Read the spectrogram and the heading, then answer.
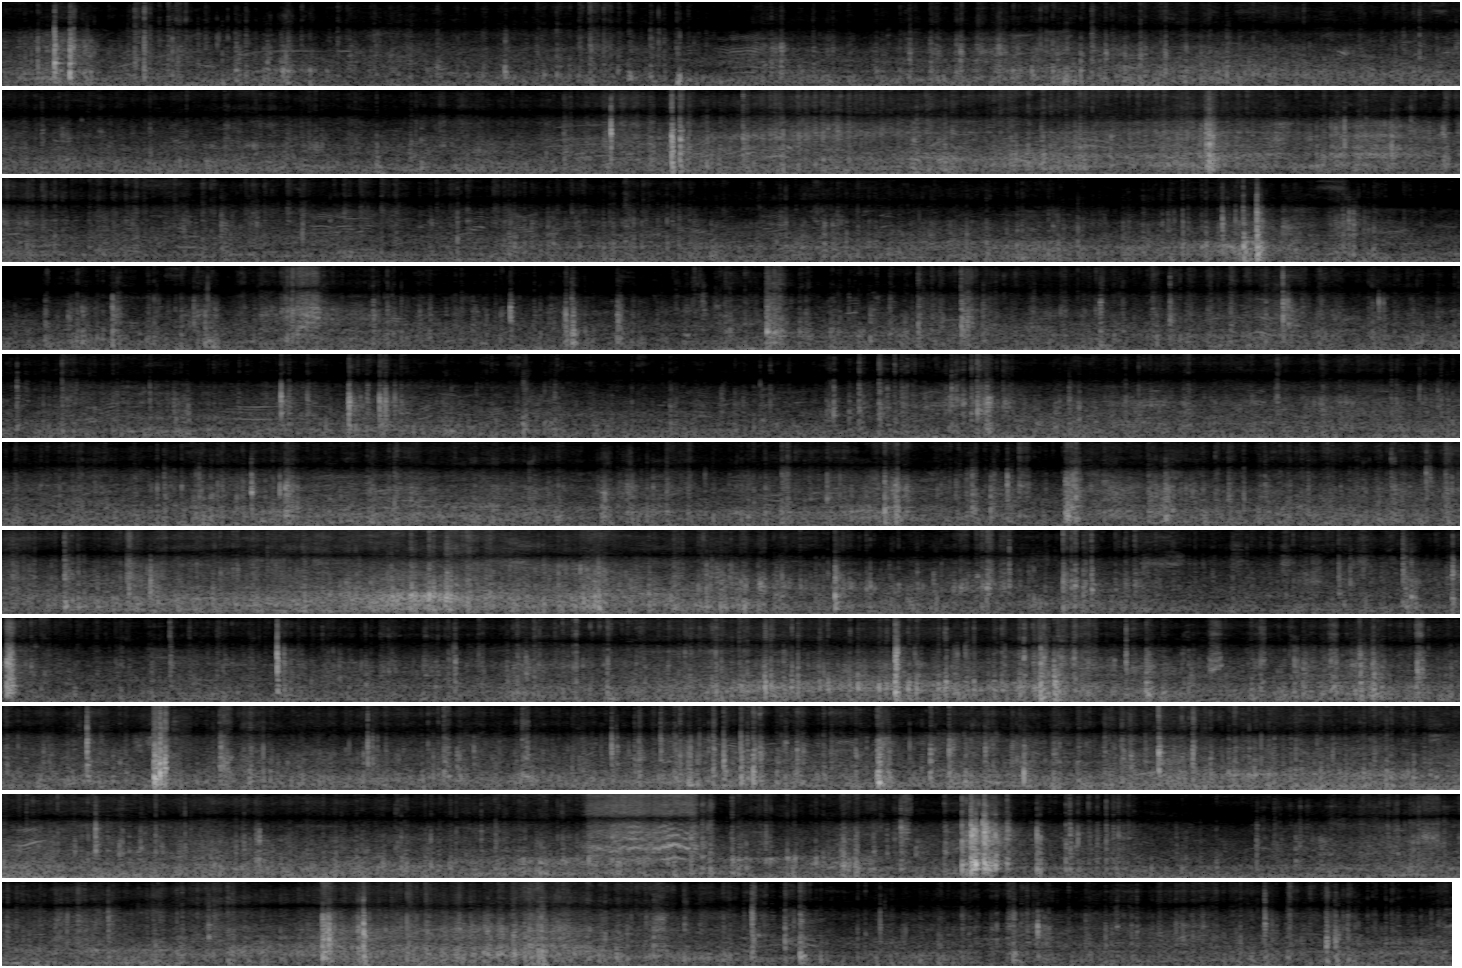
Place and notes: Tempelhofer Feld, Berlin - skater area
skaters practising on former Berlin Tempelhof airport, at a designated area which seems to be quite popular
(Sennheiser Ambeo headset / ifon SE)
